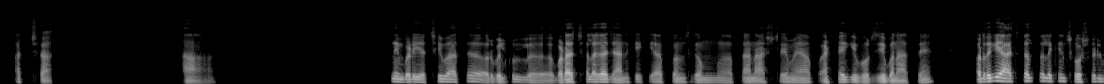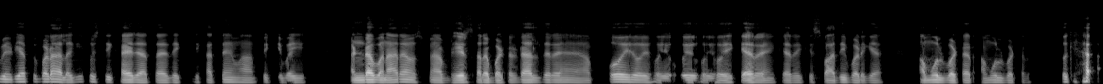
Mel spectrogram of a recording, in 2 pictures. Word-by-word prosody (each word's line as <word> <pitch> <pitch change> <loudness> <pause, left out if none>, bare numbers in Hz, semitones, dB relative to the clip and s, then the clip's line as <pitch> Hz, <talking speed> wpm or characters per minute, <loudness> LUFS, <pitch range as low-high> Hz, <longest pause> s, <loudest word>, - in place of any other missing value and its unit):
अच्छा। - - -7 1.3
हाँ, 100 -2 -2
हाँ। 85 +2 -21 1.8
नहीं, 130 -2 +1
बड़ी 115 0 +3
अच्छी 115 +4 -3
बात 120 -3 +1
है 140 -3 -1
और 100 -2 -2
बिल्कुल 105 +2 -3 0.2
बड़ा 100 +3 +5
अच्छा 110 - -1
लगा 120 0 +5
जान 100 -2 -2
के 110 +2 -8
कि 105 - -11
आप 100 -1 -3
कम 100 -1 -3
से 100 - -16
कम 105 -1 -4
अपना 100 +1 -6
नाश्ते 100 +2 -4
में 105 -1 -3
आप 95 0 -6
अंडे 105 +4 0
की 110 - -1
भुर्जी 100 +1 0
बनाते 90 -1 -2
हैं। 110 +4 -5 0.4
और 120 - +4
देखिए 150 +4 +7
आजकल 145 +2 +4
तो 155 +1 -4
लेक़िन 150 0 -1
सोशल 125 +1 -1
मीडिया 125 0 +2
पे 130 - -13
बड़ा 125 -1 +4
अलग 105 -3 +2
ही 120 - -9
कुछ 125 -1 -7
दिखाया 105 -2 +3
जाता 100 -1 +1
है। 100 - +3
दिखाते 100 +2 -7
हैं 110 - 0
वहाँ 105 -1 -4
पे 105 - -8
कि 100 0 -13
भई, 100 -1 -4 0.5
अंडा 105 +2 +9
बना 105 0 +5
रहे 115 +1 +4
हैं, 110 - +3
उसमें 100 0 -4
आप 100 -1 -1
ढेर 100 0 +6
सारा 100 0 +1
बटर 95 +1 -1
डाल 105 0 +3
दे 105 +1 -2
रहे 105 0 0
हैं। 105 -1 -3
आप 95 -1 -7 0.2
ओए 115 -1 +6
होये 105 -2 +2
होये 95 0 -5
ओए 105 +2 -1
होये 95 0 -4
होये 95 0 +1
कह 95 - +5
रहे 100 0 +2
हैं, 95 - -6
कह 95 - -5
रहे - - -6
हैं - - -15
कि 105 - -12
स्वाद 90 0 -3
ही - - +2
बढ़ 95 - 0
गया, 95 0 -6 0.4
अमूल 105 +2 +3
बटर, 95 +1 +1
अमूल 100 +2 -3
बटर। 95 0 -8 0.3
तो - - +1
क्या - - +6
105 Hz, 235 wpm, -27 LUFS, 100-115 Hz, 1.8 s, अंडा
